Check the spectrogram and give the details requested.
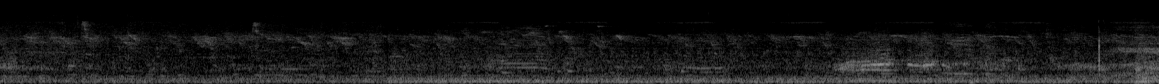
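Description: Birds calling, many short chirps one after another, with a louder call about eight to nine seconds in, over a steady background hiss.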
